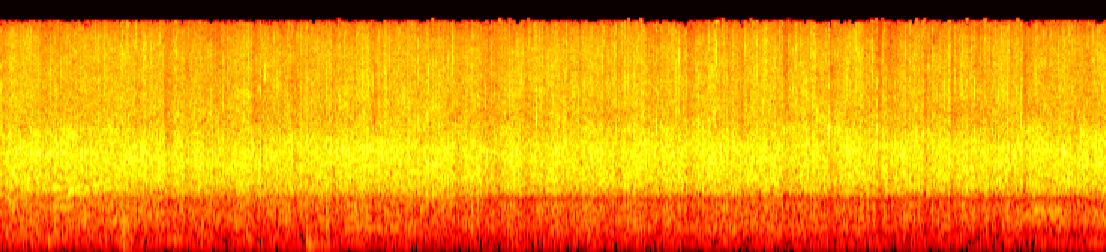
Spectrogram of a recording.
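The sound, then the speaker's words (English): Sustained audience applause welcoming Nicola Sturgeon, SNP leader and First Minister of Scotland, a loud and steady wash of many hands clapping that stays at full strength for the whole stretch, with no voices standing out above it. “Please give a rousing welcome to Nicola Sturgeon.”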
